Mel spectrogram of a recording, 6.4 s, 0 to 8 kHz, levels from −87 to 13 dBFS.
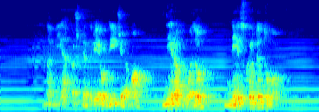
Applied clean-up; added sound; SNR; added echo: none; Bowed string instrument; 18 dB; reverberation time 0.8 s.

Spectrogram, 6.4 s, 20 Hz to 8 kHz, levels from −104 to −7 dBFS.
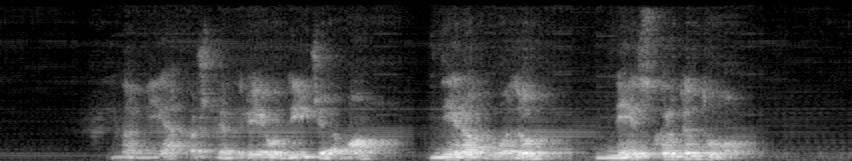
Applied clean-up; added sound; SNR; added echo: neural separator model SepFormer DNS4.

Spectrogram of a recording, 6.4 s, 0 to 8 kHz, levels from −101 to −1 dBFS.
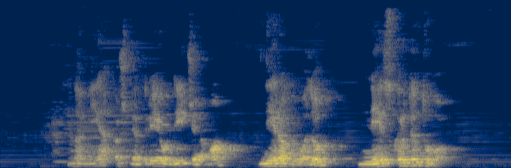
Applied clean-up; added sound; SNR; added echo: classical method WPE with log-MMSE.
